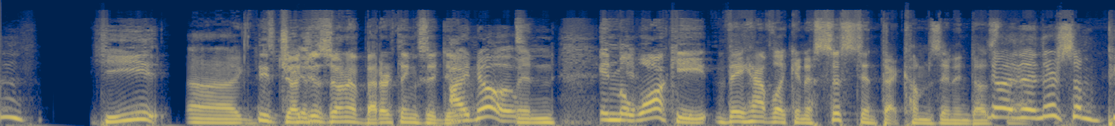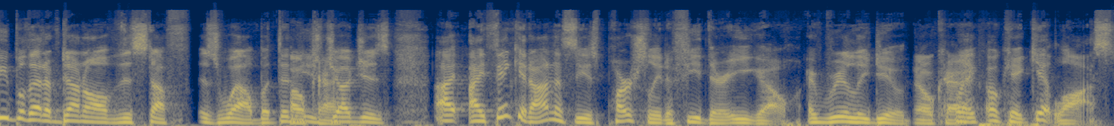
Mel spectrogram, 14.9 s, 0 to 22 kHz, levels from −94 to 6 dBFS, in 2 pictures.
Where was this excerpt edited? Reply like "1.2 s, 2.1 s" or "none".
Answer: 3.4 s, 13.5 s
